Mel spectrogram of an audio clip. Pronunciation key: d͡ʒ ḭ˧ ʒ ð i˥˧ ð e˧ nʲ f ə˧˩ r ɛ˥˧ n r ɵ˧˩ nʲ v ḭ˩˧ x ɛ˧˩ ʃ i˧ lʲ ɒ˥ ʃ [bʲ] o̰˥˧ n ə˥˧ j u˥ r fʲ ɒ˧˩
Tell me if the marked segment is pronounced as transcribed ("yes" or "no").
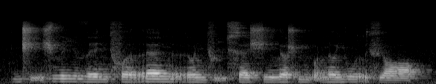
no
